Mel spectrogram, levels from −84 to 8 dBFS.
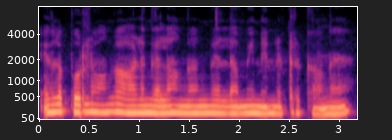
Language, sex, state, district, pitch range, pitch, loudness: Tamil, female, Tamil Nadu, Nilgiris, 130-150 Hz, 140 Hz, -13 LUFS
